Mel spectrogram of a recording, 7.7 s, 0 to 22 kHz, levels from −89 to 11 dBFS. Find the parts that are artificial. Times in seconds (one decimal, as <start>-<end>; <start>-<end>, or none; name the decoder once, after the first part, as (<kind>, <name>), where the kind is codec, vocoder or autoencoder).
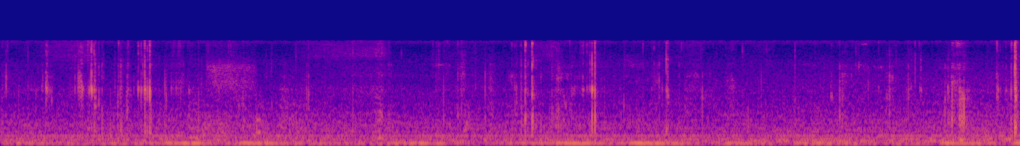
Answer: none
